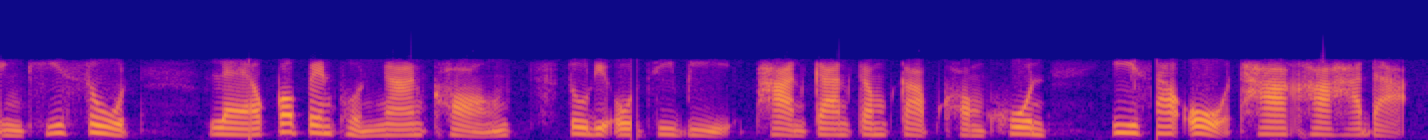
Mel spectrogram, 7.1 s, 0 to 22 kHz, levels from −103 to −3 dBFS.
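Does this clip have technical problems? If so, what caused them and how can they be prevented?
Yes. The speech is broken by packet loss filled with silence: a brief dropout at 1.24 s lasting 10 ms, then two longer holes of 30 ms each, from 3.15 to 3.18 s and from 5.75 to 5.78 s. The receiver inserted digital silence where packets never arrived, so the signal stops abruptly and restarts. On a waveform these show as flat silent stretches with sharp vertical cut-offs. On a spectrogram they appear as narrow blank columns across the whole 150 Hz to 3.4 kHz G.711 telephone band. The 10 ms and 30 ms lengths point to 10 ms packets, with one packet lost first and then runs of three. This can be prevented with a larger jitter buffer, forward error correction or redundant packets, and packet loss concealment that fills gaps with interpolated audio instead of silence.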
